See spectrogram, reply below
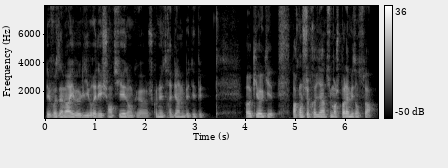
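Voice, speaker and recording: A man's voice: lowish voice, a little fast, slight background noise. Man acting out French comedy sketches. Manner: switches between parent and child roles, excitable. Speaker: sketch comedian playing family members.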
